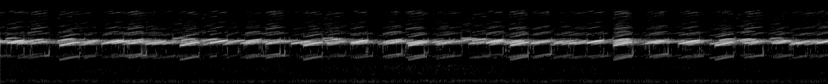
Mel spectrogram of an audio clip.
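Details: Spring peeper chorus from the Chezzetcook salt marsh, Nova Scotia, Canada, at dusk on 18 May 2020: countless short upslurred piping notes overlap into an unbroken, ringing high-pitched wall of sound.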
